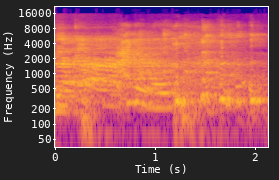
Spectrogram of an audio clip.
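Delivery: laughing drawn-out answer. Retold or imitated. Asked if she likes Rastas.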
